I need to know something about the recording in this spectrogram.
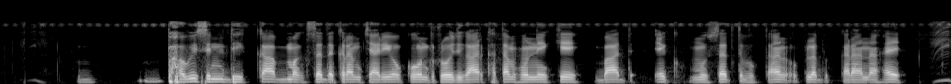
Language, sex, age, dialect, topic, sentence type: Hindi, male, 18-24, Kanauji Braj Bhasha, banking, statement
